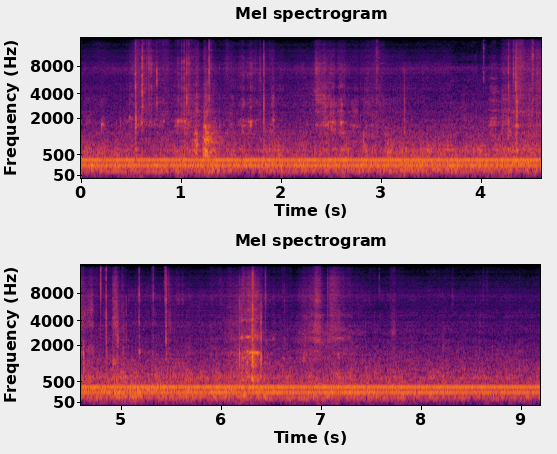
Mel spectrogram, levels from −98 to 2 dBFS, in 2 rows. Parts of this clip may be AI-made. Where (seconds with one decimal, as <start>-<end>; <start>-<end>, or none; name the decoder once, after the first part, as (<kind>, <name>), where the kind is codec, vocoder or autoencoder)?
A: 0.0-3.7 (codec, DAC); 4.2-9.2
